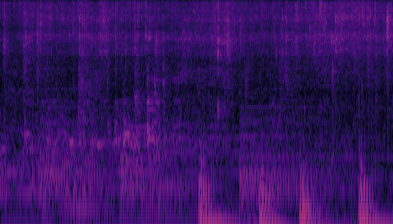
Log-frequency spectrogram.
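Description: Bacon sizzles steadily in a pot, a constant bright crackling hiss, with low pulsing thumps from stirring or handling underneath and no talking.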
